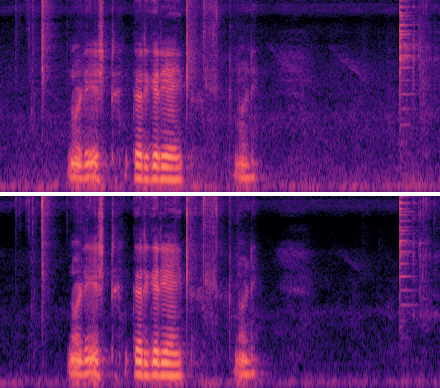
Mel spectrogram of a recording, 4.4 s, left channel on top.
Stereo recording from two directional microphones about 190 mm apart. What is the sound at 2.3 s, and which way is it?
Speech, 30° right (ahead or behind).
